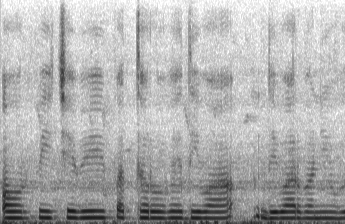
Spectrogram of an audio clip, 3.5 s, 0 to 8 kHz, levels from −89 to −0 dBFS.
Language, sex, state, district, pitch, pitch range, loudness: Hindi, female, Uttar Pradesh, Shamli, 230 Hz, 225-240 Hz, -15 LUFS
